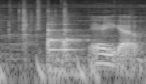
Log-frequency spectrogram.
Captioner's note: butter clinks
